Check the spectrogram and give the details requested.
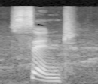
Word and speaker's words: scent: Scent. S-C-E-N-T, scent. The C is silent.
